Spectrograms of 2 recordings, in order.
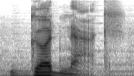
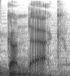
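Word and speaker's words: Gnak: real quick correction and I quote gnack not gunak gnack which means war in the orcish language official pronunciation guide in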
